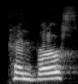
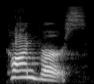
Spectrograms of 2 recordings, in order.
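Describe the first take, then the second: First: Converse with stress on the second syllable, kun-VERSE. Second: Converse with stress on the first syllable, KON-verse; stress on CON. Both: Shown as a demonstration. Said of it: "Like, um".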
